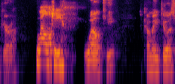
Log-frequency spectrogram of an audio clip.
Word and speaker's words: Welke: how do you say your last name kara welke well keep coming to us from grand forks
